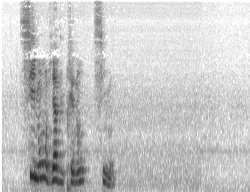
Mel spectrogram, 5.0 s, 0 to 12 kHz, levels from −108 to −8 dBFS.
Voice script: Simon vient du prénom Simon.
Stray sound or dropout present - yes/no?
no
